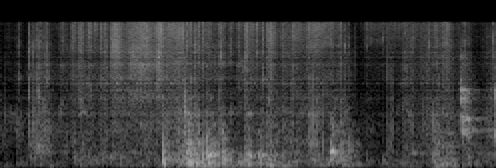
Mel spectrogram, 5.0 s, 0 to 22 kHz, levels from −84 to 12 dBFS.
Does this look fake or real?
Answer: fake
